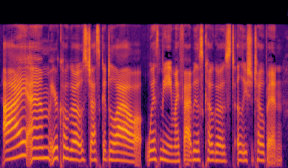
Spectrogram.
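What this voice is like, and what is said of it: Lower, rough morning voice. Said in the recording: “my voice is lower than normal. I've got the weird morning voice.”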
